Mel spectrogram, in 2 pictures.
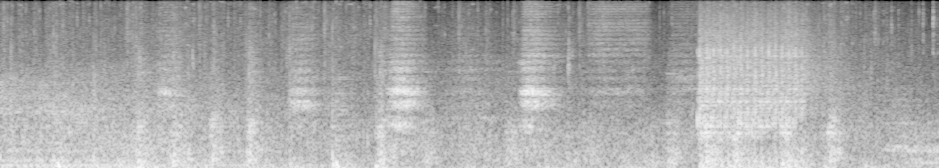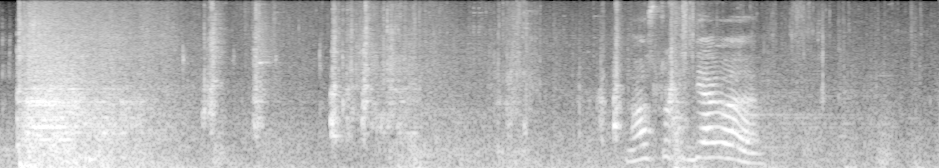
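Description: Heavy footsteps clank on metal.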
